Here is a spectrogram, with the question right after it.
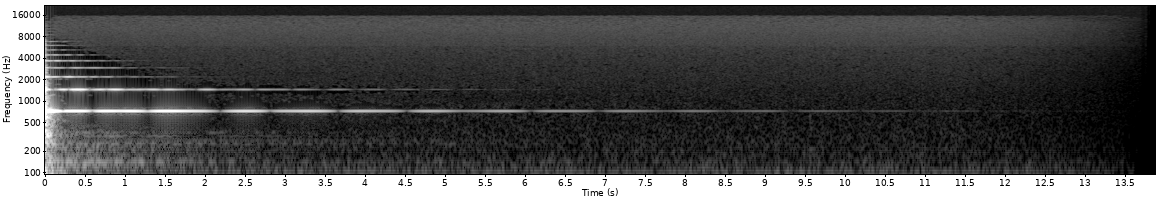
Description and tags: upright choiseul piano multisample recorded using zoom H4n
upright, piano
